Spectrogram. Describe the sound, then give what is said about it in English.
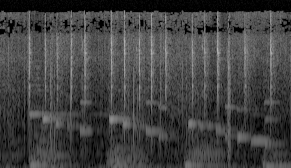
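Rapid Olympia typewriter keystrokes clatter in quick bursts, crisp clicks over a low sustained tone that swells and fades in regular waves. “Olympia, simply a wonderful typewriter. Quick, smooth, easy.”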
